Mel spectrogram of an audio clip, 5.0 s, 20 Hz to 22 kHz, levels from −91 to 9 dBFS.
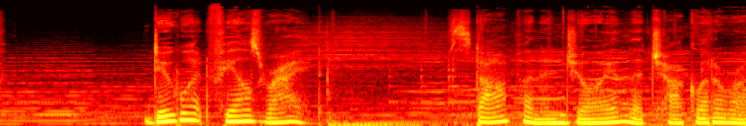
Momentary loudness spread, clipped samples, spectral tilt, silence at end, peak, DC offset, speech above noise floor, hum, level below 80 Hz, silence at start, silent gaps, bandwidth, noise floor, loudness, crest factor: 21 LU; under 0.1%; -6.5 dB/octave; 0 s; 0 dBFS; under 0.1%; 23 dB; none; -36 dBFS; 0 s; none; 15.5 kHz; -36 dBFS; -15 LUFS; 14 dB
